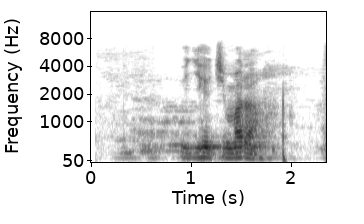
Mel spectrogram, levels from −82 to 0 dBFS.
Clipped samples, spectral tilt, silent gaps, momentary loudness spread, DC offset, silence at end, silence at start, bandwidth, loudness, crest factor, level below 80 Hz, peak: under 0.1%; -6 dB/octave; none; 22 LU; under 0.1%; 0 s; 0.3 s; 7.4 kHz; -22 LUFS; 20 dB; -52 dBFS; -4 dBFS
